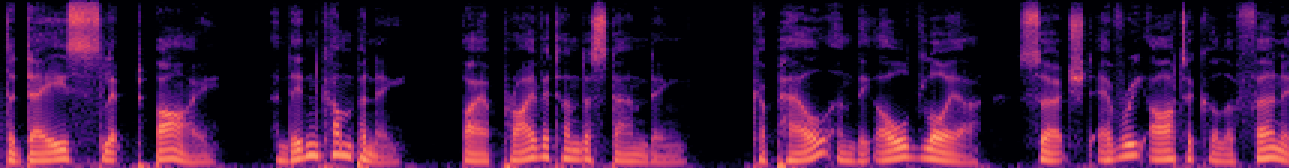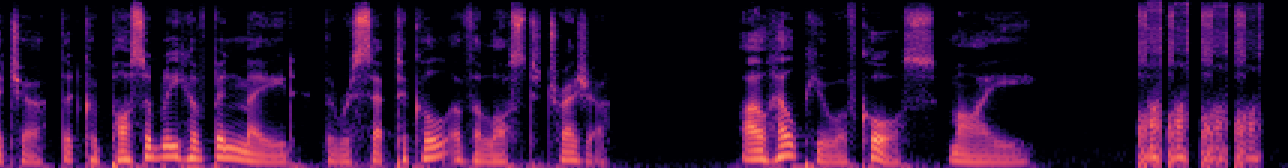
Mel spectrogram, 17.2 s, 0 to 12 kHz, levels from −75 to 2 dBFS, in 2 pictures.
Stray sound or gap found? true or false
true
